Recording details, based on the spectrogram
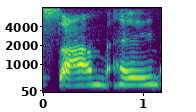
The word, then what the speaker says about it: Samhain: It's like the reason I really love Halloween 3 is because the actor pronounced Samhain correctly. – Love it. – So like every other one says Samhain as if he's like this guy called Samhain. And it really, really annoys me. And as an Irish person, it was so refreshing to actually have it depicted accurately and, you know, the Irish culture and things like that. So, yeah, it's pronounced Samhain, and he does it very good.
